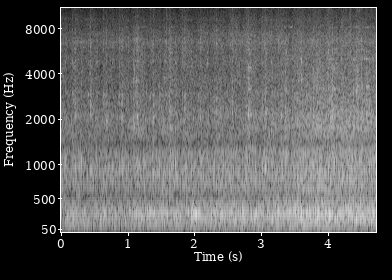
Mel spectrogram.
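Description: TU2 narrow-gauge diesel locomotive running under power as it hauls its train past, the engine note growing louder toward the end.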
